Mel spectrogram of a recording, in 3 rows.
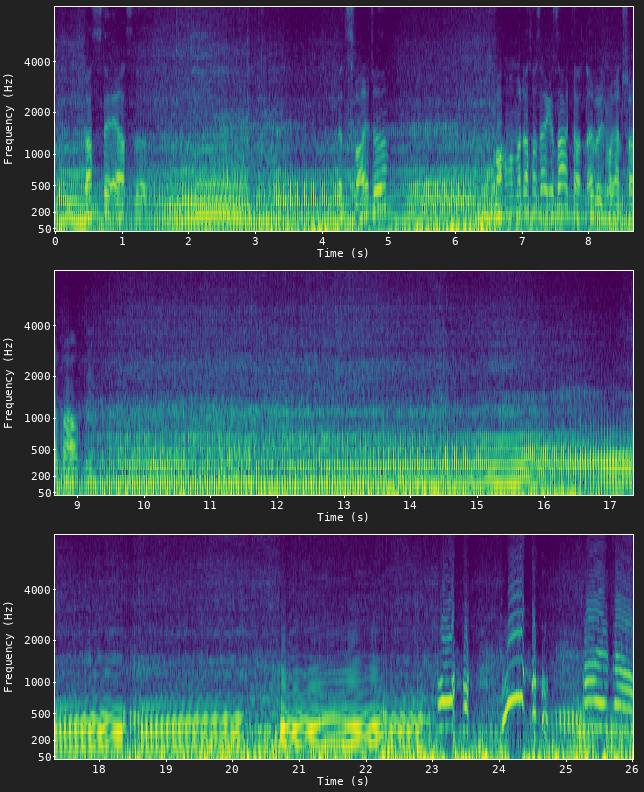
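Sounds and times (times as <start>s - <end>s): motorcycle engine accelerating: 0.0s - 26.0s
wind rush: 18.4s - 26.0s.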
